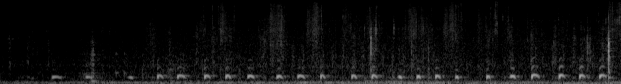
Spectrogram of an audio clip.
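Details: Guinea pig in the morning, recurring episode, makes a rapid run of short squeaky whistling sounds about two per second; owner suspects wheezing.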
